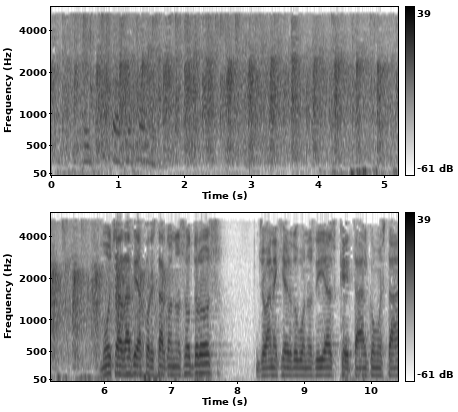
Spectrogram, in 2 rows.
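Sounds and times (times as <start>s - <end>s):
live audience applauding: 0.0s - 7.2s
speech: 0.5s - 1.7s, 6.0s - 10.4s.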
